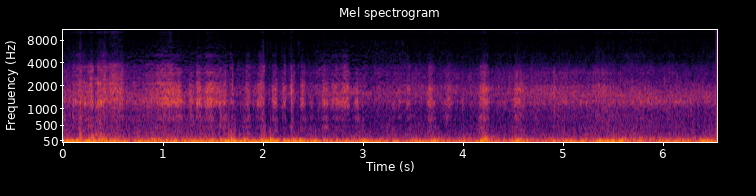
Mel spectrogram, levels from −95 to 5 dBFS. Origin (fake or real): fake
